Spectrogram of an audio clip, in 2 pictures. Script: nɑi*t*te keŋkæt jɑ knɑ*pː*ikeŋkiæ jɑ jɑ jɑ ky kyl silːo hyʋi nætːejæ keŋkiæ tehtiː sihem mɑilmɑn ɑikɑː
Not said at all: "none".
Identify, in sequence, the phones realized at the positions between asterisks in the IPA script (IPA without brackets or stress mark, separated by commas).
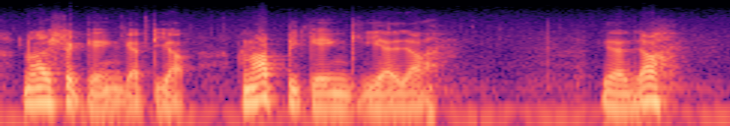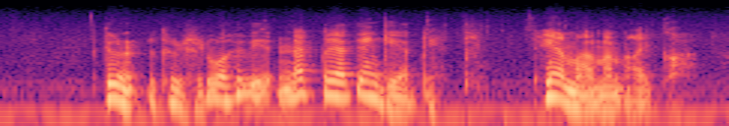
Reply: s, pː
